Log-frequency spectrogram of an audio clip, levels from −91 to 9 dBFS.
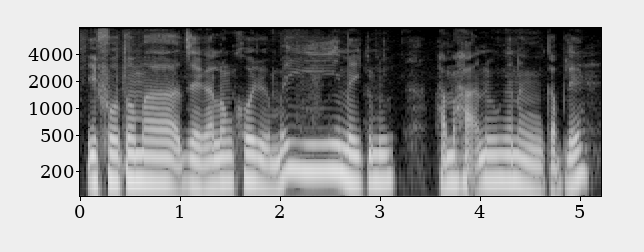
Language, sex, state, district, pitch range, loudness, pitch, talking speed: Wancho, male, Arunachal Pradesh, Longding, 140-155 Hz, -13 LUFS, 150 Hz, 150 wpm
